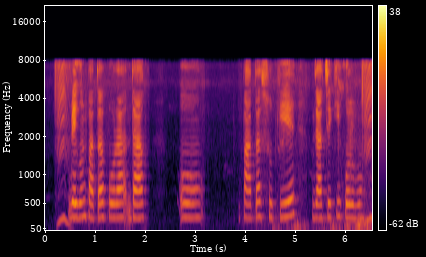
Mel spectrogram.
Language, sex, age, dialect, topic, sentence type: Bengali, female, 18-24, Rajbangshi, agriculture, question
